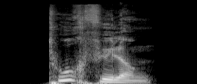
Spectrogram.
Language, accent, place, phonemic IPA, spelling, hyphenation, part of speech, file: German, Germany, Berlin, /ˈtuːxˌfyːlʊŋ/, Tuchfühlung, Tuch‧füh‧lung, noun, De-Tuchfühlung.ogg
- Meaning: close contact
